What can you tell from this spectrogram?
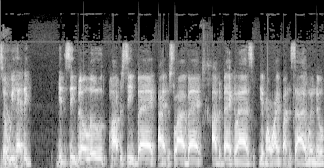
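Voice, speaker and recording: In an American accent, a man speaks at a moderate pace with a fairly low pitch and monotone, flat intonation against a quiet background. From US South, South Carolina. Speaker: wheelchair bodybuilding champion. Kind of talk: interview. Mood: recounts a car crash story. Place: home room. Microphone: video call.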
